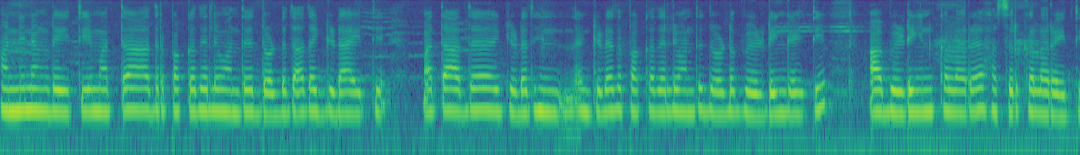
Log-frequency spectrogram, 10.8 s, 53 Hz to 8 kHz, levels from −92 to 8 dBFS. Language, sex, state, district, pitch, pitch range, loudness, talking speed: Kannada, female, Karnataka, Dharwad, 220 Hz, 210-225 Hz, -16 LUFS, 145 wpm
